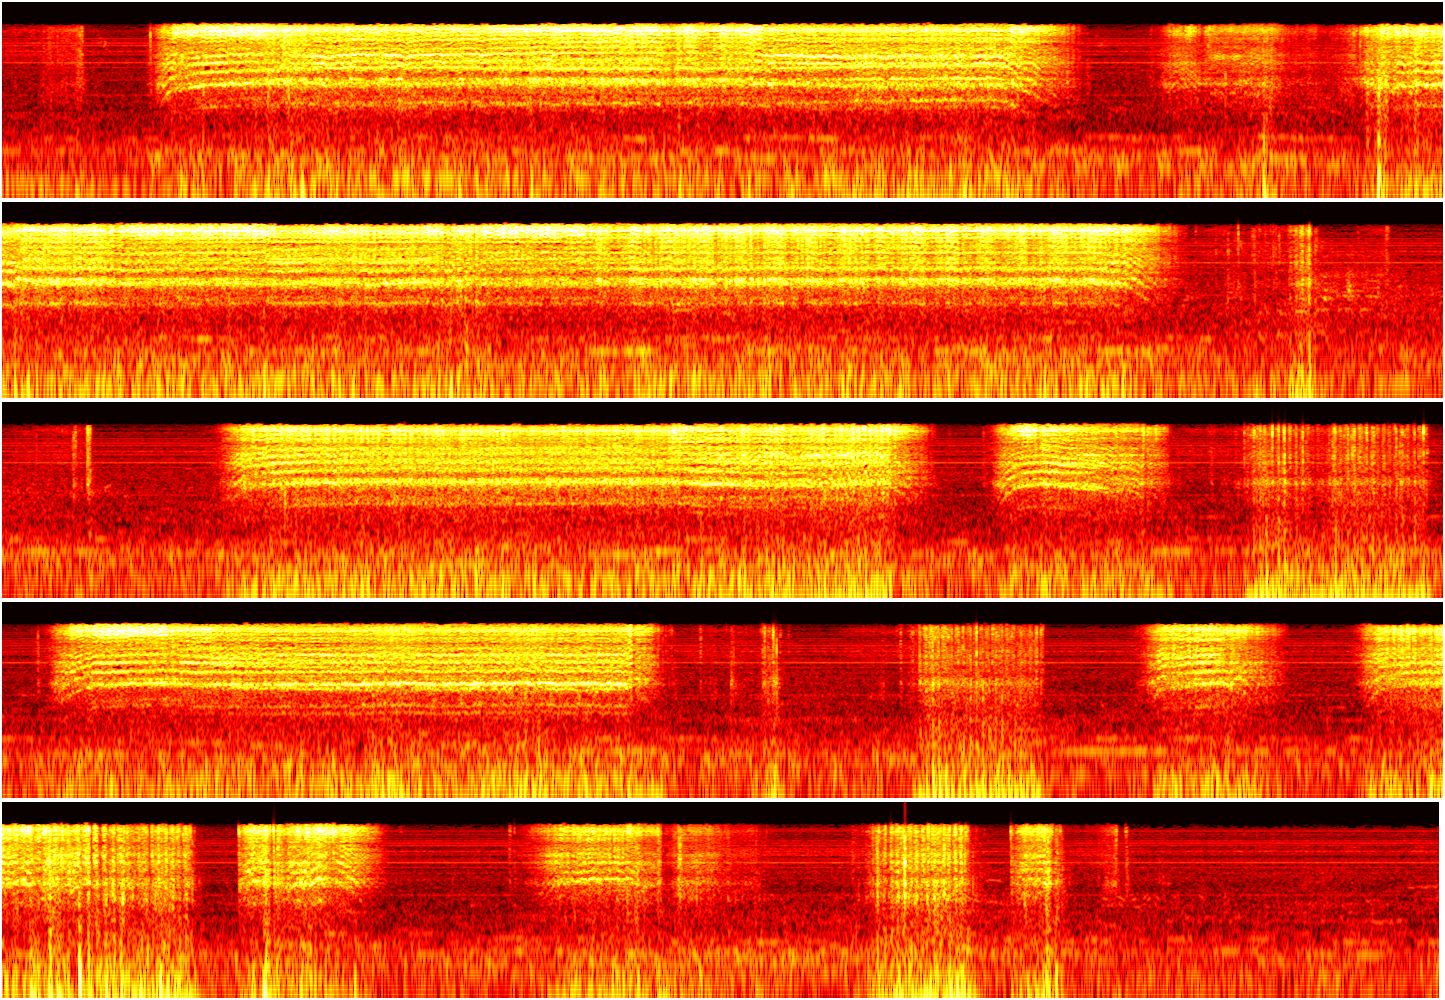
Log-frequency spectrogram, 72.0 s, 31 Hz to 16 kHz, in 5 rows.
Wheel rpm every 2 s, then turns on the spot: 20, 150, 170, 160, 160, 40, 50, 160, 170, 170, 170, 170, 150, 20, 0, 50, 160, 170, 150, 70, 40, 20, 130, 140, 120, 10, 20, 60, 70, 80, 60, 40, 40, 30, 10, 0.
26-28 40-44 52-54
